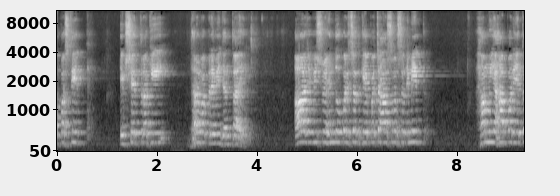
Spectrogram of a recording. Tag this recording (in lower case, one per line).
speech
narration
man speaking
